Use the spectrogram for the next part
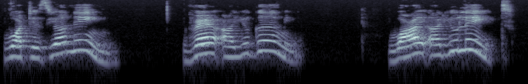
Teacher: the wh type of sentences which are matter of fact way are also giving the falling tone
